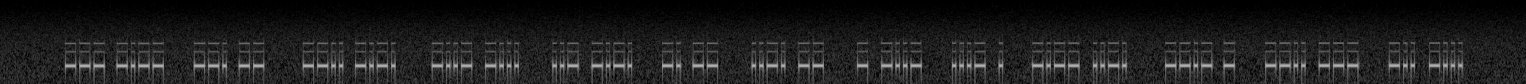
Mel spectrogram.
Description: Morse code, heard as a keyed tone, hand-sent with a paddle, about 32 wpm, 880 Hz. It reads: OY GM ZC XB UC NM FM TX VE YF QT ZO DB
